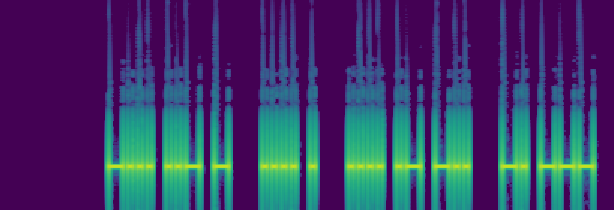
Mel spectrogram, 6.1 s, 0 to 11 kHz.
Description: Morse code, heard as a keyed tone, about 25 wpm, 700 Hz. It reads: BUT HE HAD NO
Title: Sentences from Top 100 Words 25wpm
